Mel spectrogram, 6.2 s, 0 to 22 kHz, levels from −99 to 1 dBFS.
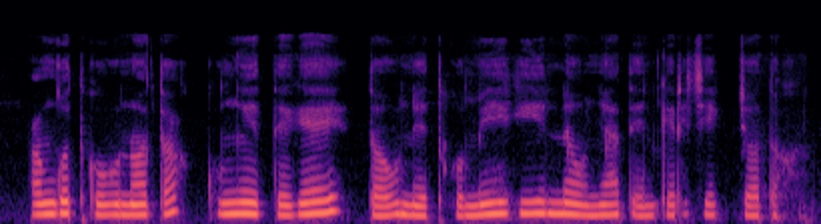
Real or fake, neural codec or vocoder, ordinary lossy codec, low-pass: real; none; none; none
